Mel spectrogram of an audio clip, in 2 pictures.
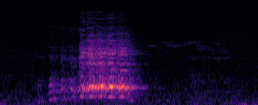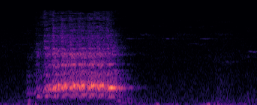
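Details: A goat (Capra hircus) gives two loud, wavering bleats about two seconds apart.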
